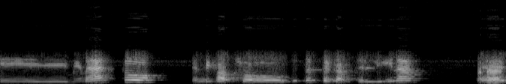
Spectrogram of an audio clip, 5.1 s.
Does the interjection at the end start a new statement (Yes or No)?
No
